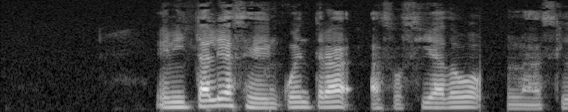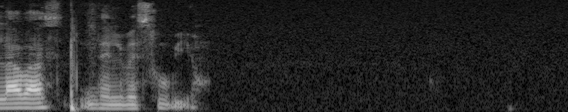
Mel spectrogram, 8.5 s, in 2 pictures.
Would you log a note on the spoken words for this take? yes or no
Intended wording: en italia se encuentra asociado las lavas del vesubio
no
